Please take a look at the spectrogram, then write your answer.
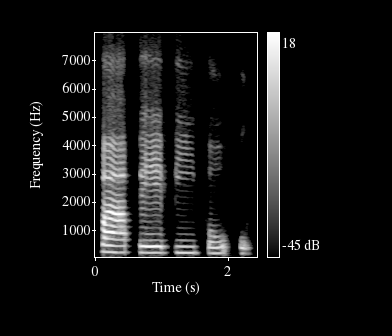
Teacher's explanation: El modo oclusivo se refiere cuando tú articulas un sonido, hay una obstrucción total, o sea, un cierre total en una parte de la cavidad bucal y luego se expulsa el aire con fuerza · A ver, por ejemplo, cuando hacemos el sonido de la P, nosotros juntamos los labios, bien, juntamos los labios, retenemos el aire y luego explota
